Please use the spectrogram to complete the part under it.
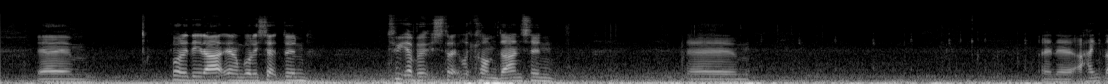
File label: chinese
